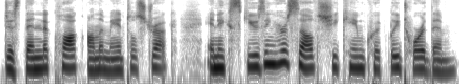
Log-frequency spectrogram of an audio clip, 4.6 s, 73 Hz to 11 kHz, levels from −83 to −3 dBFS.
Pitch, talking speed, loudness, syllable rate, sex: 190 Hz, 210 wpm, -20 LUFS, 5.5 syllables/s, female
